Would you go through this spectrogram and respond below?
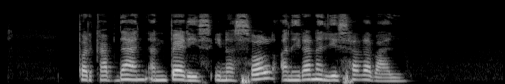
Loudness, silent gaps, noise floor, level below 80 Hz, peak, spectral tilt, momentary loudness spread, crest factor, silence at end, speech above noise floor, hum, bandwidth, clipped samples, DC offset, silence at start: -21 LUFS; none; -65 dBFS; -50 dBFS; -4 dBFS; -5 dB/octave; 7 LU; 18 dB; 1 s; 45 dB; none; 11.5 kHz; under 0.1%; under 0.1%; 0.8 s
